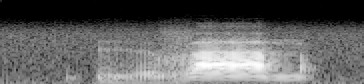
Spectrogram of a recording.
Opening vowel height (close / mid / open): close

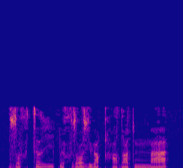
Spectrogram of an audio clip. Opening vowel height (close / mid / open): close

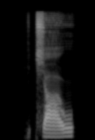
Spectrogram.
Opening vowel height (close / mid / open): open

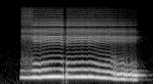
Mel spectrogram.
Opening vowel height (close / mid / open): mid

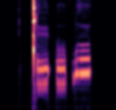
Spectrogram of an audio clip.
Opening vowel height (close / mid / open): close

